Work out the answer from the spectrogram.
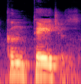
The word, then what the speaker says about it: contagious: Contagious. I just say contagious. The O is silent, you don't have to pronounce it.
